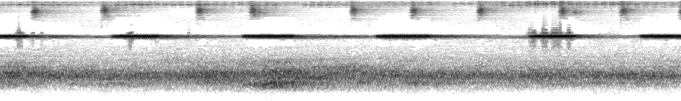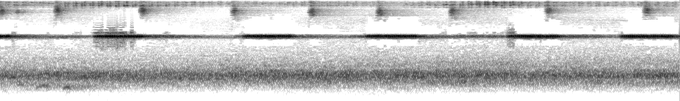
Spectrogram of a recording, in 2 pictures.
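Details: At night, a cricket gives pure, ringing chirps in bursts about a second long, with a thinner high insect trill behind.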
